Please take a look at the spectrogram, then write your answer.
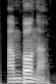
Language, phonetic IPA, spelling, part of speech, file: Polish, [ãmˈbɔ̃na], ambona, noun, Pl-ambona.ogg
